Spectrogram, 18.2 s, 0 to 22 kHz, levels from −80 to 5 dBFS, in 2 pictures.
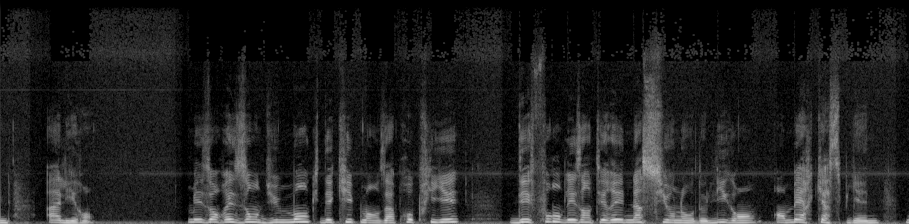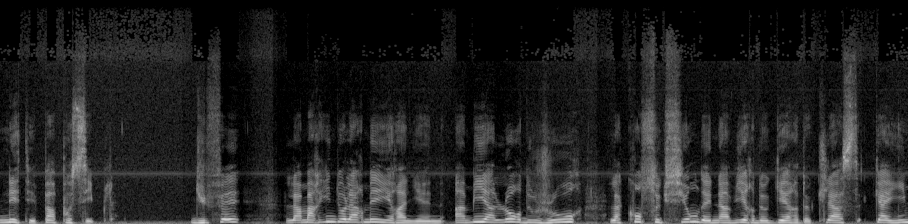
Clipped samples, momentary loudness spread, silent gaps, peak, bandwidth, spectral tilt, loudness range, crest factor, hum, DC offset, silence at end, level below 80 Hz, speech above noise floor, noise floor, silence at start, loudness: under 0.1%; 8 LU; none; -6 dBFS; over 20 kHz; -4.5 dB/octave; 2 LU; 16 dB; none; under 0.1%; 0 s; -48 dBFS; 23 dB; -44 dBFS; 0 s; -21 LUFS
